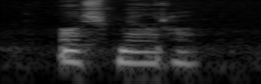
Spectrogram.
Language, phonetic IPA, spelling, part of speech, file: Polish, [ɔɕˈmʲjɔrɔ], ośmioro, numeral, LL-Q809 (pol)-ośmioro.wav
